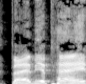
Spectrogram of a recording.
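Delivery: put-on slow, loud yell with a slight Welsh accent. Asked about a Welsh accent, the speaker offers a Pierce Brosnan GoldenEye impression. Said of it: "Which I assume is slightly Welsh".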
